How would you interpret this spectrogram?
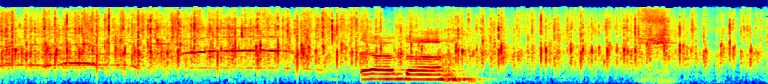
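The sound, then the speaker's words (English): A crowd applauds steadily for several seconds at a Doug Loves Movies taping, for Rory Scovel, Rachel Feinstein and Mark Wahlberg. The clapping is a dense wash that stays loud throughout. A short burst of bright musical tones rises over it midway, and a voice speaks briefly near the end. “Let's have a big round of applause for Rory Scovel, Rachel Feinstein, and Mark Wahlberg.”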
